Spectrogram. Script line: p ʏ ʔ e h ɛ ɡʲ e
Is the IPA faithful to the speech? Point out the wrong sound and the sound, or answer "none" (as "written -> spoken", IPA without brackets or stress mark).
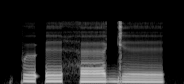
none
